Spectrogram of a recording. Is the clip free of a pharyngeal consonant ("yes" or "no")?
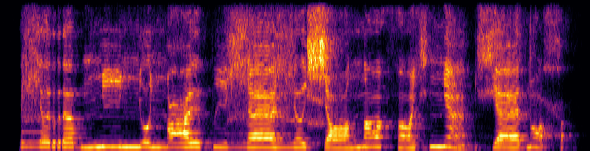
no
